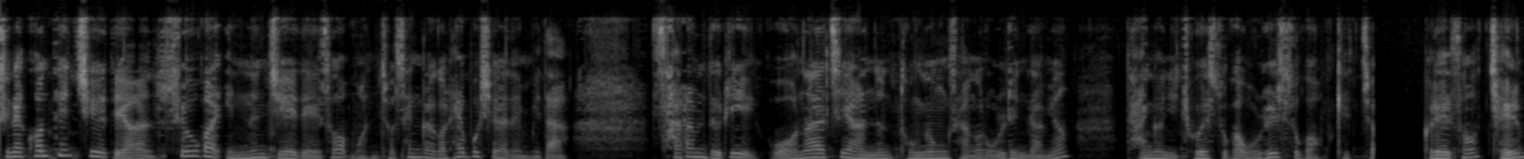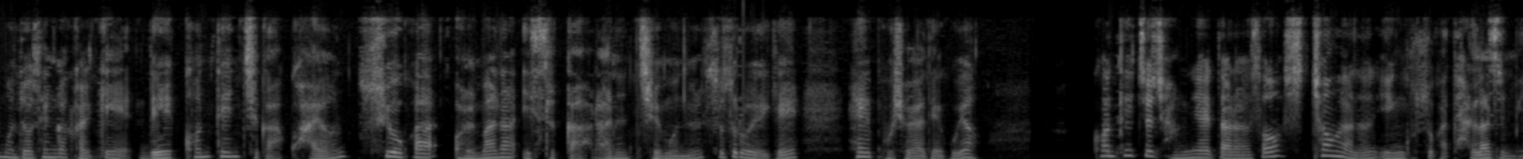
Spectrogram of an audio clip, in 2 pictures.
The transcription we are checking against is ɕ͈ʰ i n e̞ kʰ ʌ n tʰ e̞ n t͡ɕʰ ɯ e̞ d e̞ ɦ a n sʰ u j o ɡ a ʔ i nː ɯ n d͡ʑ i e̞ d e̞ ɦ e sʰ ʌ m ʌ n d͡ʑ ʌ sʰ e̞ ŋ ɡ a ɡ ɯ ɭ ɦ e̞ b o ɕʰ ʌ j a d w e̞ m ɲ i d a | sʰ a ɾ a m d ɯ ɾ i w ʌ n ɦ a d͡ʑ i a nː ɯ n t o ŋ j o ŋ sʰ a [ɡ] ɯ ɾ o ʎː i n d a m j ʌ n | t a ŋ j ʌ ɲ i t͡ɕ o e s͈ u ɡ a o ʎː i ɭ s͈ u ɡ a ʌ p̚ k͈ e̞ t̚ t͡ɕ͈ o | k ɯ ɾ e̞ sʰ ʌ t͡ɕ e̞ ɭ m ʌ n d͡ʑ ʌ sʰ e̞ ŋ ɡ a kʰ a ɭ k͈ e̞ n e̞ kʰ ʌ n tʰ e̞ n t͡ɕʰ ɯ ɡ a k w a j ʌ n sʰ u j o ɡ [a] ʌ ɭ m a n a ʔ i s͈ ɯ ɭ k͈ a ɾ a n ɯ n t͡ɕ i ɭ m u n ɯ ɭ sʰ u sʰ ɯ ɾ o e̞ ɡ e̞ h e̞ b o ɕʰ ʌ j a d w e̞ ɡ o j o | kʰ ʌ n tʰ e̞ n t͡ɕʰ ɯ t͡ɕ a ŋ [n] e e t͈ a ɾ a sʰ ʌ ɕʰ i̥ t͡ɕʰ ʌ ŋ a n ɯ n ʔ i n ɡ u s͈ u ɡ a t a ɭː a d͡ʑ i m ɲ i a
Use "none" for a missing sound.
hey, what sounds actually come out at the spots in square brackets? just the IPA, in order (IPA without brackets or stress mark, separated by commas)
ŋ, a, ɲ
